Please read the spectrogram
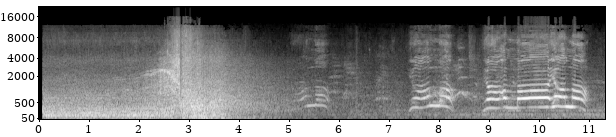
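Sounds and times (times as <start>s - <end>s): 
massive explosion at a hospital in Gaza City: 0.1s - 5.5s
speech: 8.2s - 11.0s.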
